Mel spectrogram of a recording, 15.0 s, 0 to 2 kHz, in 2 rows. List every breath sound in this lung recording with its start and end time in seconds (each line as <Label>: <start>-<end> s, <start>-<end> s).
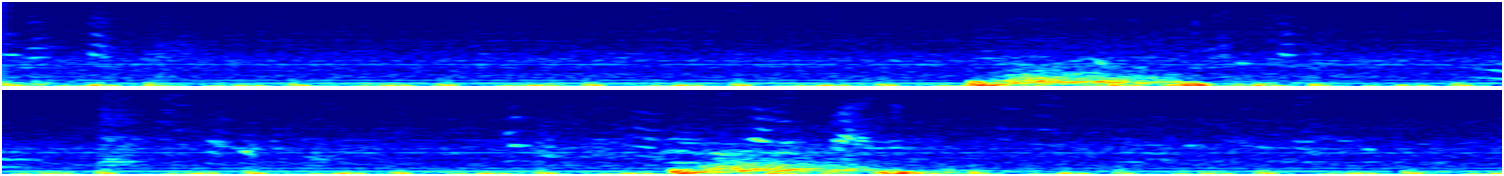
Inhalation: 4.72-6.22 s, 10.76-12.53 s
